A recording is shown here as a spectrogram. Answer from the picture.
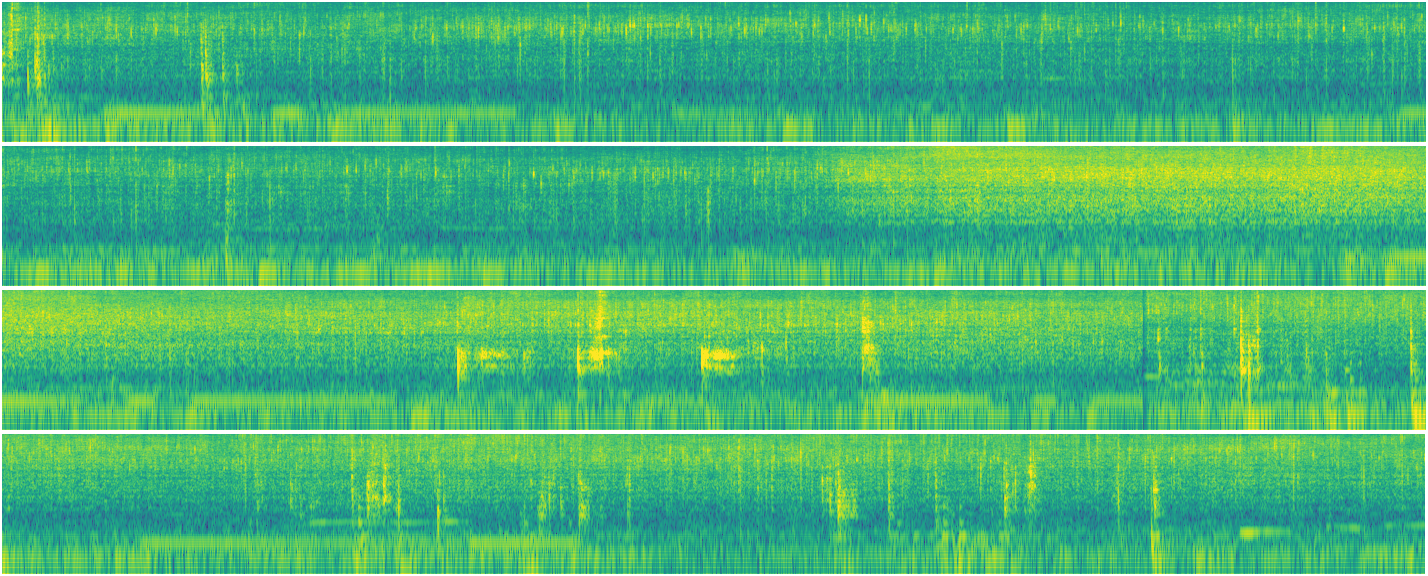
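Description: Crabs sizzling as they fry in a wok, stirred with a utensil that scrapes and clicks against the pan. The sizzle gets louder about twelve seconds in.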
